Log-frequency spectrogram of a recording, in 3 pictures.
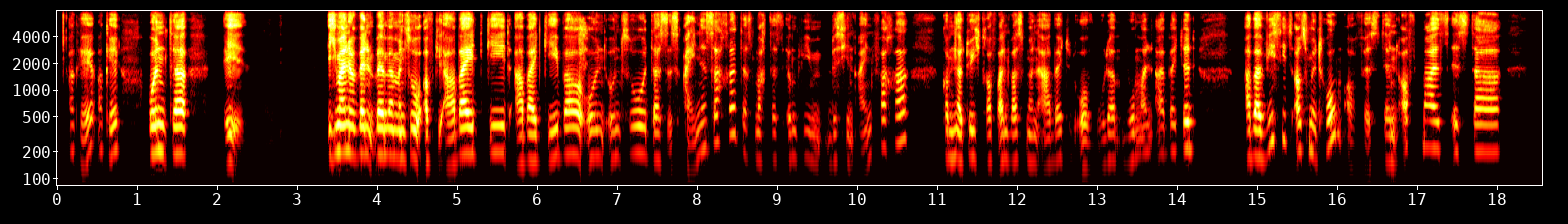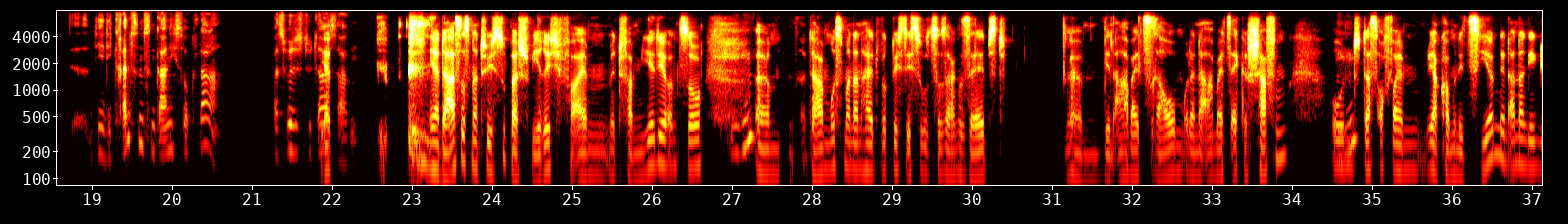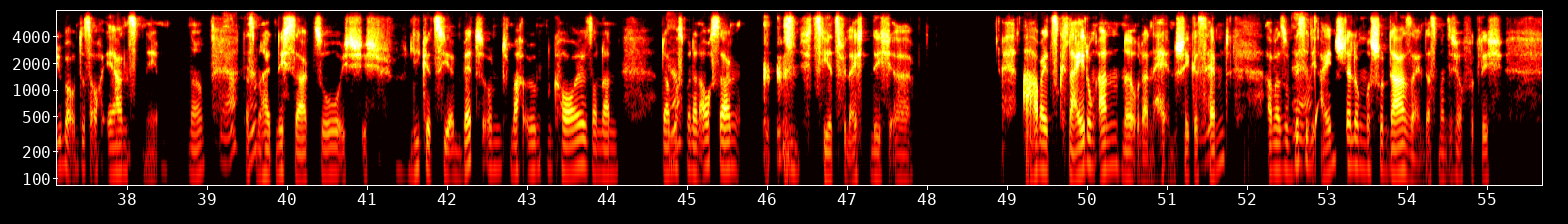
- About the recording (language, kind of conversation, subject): German, podcast, Wie bewahrst du klare Grenzen zwischen Arbeit und Leben?
- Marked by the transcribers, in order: other background noise; static; distorted speech; throat clearing; throat clearing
